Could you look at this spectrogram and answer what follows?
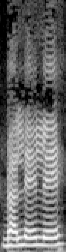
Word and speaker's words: Malele: Malele, thank you so much for coming Malele. in. Malele, sorry, There we go.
